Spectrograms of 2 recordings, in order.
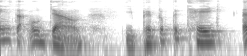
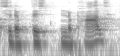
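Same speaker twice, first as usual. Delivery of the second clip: usual speaking voice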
